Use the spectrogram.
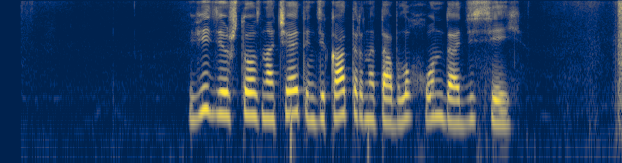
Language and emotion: Russian, neutral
